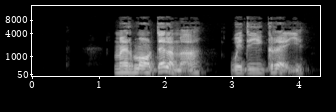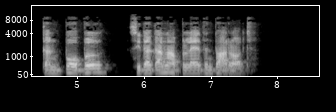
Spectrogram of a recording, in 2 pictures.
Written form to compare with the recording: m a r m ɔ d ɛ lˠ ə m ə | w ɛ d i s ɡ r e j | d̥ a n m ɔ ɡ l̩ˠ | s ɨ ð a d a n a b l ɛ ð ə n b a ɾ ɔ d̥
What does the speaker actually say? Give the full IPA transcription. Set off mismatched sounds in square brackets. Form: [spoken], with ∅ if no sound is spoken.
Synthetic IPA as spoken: m a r m ɔ d ɛ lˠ ə m [a] | w ɛ d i [∅] ɡ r e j | [ɡ̥] a n [b] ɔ [b] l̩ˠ | s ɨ ð a [ɡ] a n a b l ɛ ð ə n b a ɾ ɔ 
